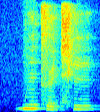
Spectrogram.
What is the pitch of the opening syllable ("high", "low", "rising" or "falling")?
high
